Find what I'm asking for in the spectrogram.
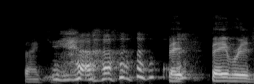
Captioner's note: chuckles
